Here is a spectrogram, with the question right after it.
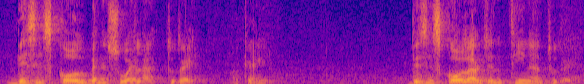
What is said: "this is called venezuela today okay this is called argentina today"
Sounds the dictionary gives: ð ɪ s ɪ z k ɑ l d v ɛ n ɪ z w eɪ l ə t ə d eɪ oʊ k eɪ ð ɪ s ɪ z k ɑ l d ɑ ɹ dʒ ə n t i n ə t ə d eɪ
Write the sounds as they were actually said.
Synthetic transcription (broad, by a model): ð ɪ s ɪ s k ɑ l d b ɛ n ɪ s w eɪ l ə t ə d eɪ oʊ k eɪ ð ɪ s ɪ s k ɑ l d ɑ ɹ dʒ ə n t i n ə t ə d eɪ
